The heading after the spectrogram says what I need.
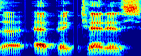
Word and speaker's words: Epictetus: like old people, like I want to say his name right. It's Epictetus.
